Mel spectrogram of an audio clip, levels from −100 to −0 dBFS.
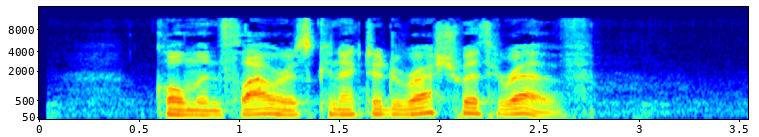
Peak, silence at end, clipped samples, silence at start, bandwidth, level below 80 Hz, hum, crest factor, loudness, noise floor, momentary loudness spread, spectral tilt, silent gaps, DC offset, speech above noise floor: -6 dBFS; 0.8 s; under 0.1%; 0.6 s; 11.5 kHz; -56 dBFS; none; 22 dB; -26 LUFS; -64 dBFS; 5 LU; -5.5 dB/octave; none; under 0.1%; 38 dB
